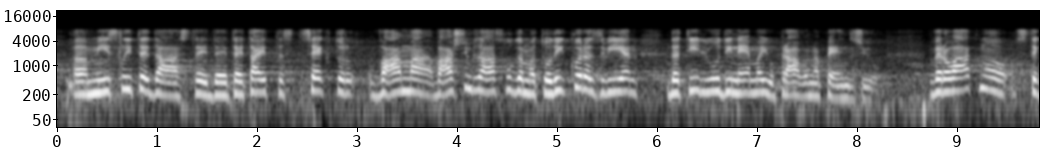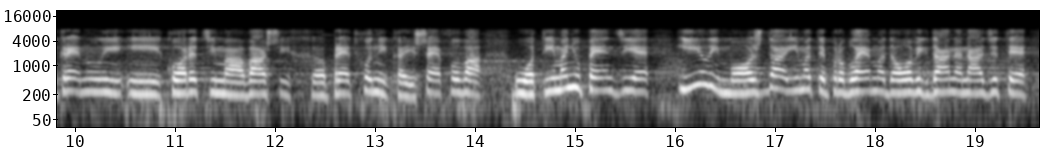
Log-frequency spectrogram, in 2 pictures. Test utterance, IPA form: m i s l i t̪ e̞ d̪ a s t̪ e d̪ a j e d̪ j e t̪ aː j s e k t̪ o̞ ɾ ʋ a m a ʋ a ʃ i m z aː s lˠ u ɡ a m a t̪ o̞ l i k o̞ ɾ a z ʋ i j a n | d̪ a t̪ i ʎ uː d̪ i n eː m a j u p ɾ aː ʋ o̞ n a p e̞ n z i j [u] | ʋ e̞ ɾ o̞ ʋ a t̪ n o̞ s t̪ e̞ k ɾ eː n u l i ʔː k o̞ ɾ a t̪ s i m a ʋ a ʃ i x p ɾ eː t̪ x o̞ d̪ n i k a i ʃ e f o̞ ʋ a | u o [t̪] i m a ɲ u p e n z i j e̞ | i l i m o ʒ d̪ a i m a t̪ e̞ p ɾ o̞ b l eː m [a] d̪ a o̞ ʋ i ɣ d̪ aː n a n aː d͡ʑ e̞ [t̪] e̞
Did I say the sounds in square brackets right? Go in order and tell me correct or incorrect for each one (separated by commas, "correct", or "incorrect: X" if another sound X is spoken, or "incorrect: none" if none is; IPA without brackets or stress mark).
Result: correct, correct, correct, correct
